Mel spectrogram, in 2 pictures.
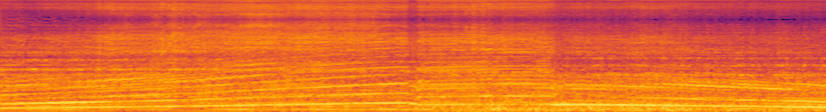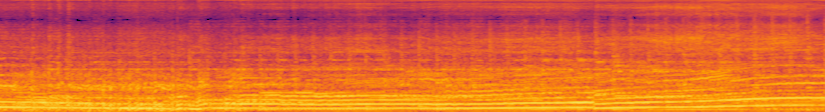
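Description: Yamaha motorcycle engine heard from onboard while riding, its pitch rising under acceleration, falling as the bike slows about six to ten seconds in, then rising again. Abrupt pitch steps at gear changes come about four seconds in and again about fourteen seconds in.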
